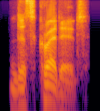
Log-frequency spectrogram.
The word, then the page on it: discredit: British English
